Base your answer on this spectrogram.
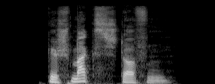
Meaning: dative plural of Geschmacksstoff
- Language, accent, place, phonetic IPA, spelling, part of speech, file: German, Germany, Berlin, [ɡəˈʃmaksˌʃtɔfn̩], Geschmacksstoffen, noun, De-Geschmacksstoffen.ogg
